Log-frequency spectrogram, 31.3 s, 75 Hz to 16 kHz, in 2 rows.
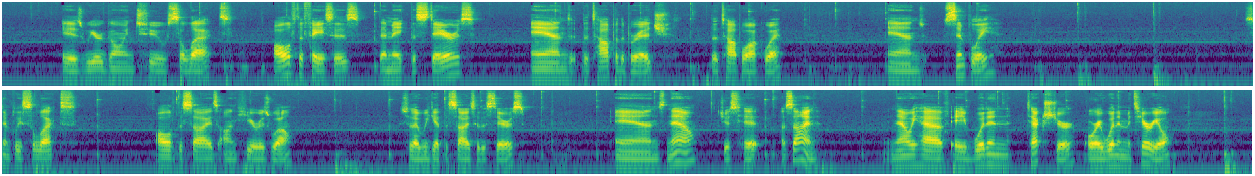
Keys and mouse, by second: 1.3 KP_7, 3.5 c, 8.8 c, 11.4 middle click, 13.4 KP_1, 14.4 KP_3, 16.0 c, 18.6 KP_9, 19.8 c, 25.0 middle click, 25.3-26.7 drag, 25.9 a, 26.7-30.6 middle drag, 30.7 middle click, 30.9 KP_5.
